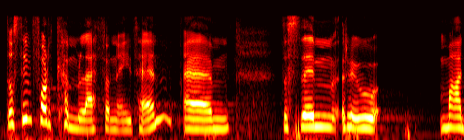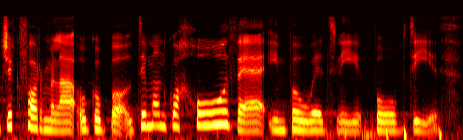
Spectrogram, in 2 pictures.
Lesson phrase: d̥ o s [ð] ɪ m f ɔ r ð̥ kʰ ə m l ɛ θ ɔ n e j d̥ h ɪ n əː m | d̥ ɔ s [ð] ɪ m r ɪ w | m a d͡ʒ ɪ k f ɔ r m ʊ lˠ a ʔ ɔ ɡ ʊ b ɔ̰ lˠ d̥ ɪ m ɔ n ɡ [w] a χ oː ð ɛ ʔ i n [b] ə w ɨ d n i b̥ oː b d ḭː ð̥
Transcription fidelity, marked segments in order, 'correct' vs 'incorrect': correct, correct, correct, correct

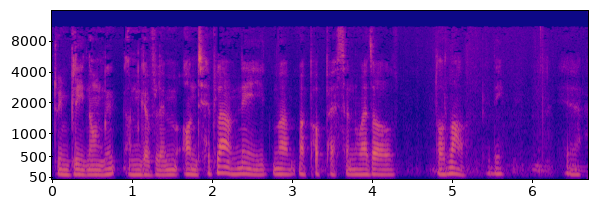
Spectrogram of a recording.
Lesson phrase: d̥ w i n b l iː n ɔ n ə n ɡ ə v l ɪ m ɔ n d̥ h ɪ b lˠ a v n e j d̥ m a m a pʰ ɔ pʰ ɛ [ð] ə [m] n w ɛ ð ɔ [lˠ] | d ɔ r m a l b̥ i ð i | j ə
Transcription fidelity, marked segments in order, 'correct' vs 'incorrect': incorrect: θ, incorrect: none, correct

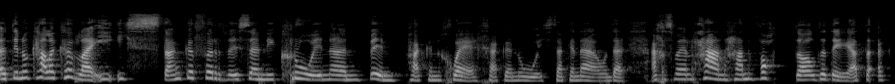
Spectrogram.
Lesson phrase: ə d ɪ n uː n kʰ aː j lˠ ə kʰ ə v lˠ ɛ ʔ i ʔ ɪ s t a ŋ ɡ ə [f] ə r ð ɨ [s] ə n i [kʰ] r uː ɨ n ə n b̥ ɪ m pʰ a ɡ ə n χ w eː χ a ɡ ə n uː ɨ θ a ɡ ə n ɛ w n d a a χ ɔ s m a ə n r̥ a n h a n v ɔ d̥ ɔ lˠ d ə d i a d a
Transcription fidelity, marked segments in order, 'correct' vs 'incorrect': correct, correct, correct

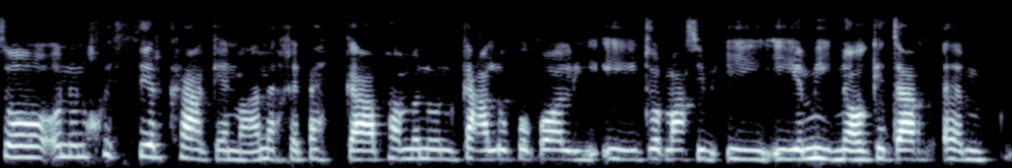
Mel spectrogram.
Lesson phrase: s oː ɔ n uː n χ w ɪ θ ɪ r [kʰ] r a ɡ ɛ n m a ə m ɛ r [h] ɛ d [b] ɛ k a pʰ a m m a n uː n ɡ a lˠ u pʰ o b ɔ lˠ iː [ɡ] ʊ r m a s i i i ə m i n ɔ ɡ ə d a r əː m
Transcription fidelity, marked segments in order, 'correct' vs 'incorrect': correct, incorrect: χ, correct, incorrect: d

